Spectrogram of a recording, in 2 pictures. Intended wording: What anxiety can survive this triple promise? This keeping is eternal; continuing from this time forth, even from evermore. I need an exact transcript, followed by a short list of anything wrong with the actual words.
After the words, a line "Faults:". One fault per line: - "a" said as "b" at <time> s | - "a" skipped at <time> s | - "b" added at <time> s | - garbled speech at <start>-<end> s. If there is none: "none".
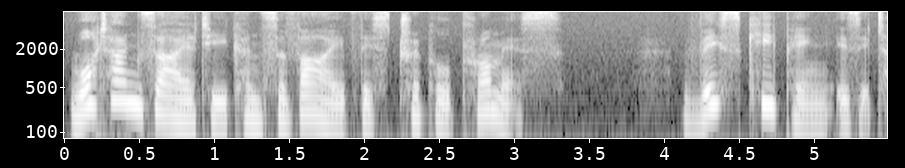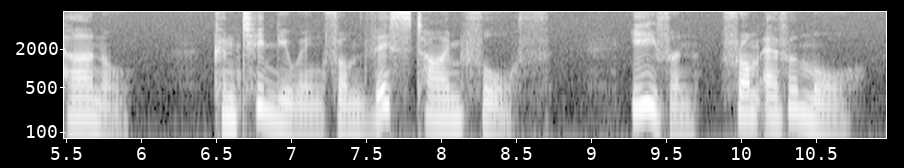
What anxiety can survive this triple promise? This keeping is eternal; continuing from this time forth, even from evermore.
Faults:
none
